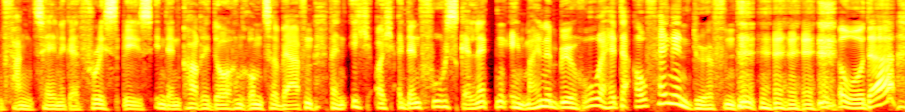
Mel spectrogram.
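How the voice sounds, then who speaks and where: A man's voice: fairly low pitch, a bit bright, breathy edge, no echo, clean studio sound, heavily acted. A man voicing a spiteful, gloating old male school caretaker in an audiobook. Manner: gloating, cackling, menacing.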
